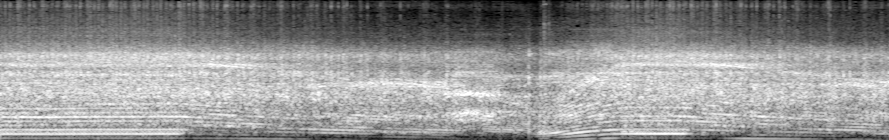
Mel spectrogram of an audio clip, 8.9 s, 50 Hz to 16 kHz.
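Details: MBK 51 Hard Rock two-stroke moped's first run after reassembly: a high buzzy note rising and falling with the throttle. The light rattle is a vibrating toolbox; the engine sounds clean.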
